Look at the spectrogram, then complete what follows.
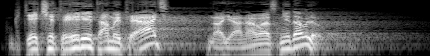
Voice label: kill, russian; caster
